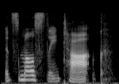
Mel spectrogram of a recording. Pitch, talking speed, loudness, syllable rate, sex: 160 Hz, 150 wpm, -21 LUFS, 3.7 syllables/s, female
